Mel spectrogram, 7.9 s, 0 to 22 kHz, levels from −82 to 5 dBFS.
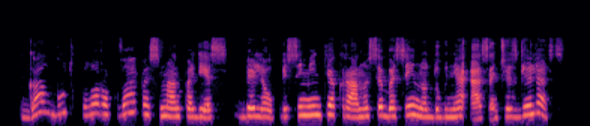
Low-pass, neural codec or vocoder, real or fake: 7.2 kHz; none; real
